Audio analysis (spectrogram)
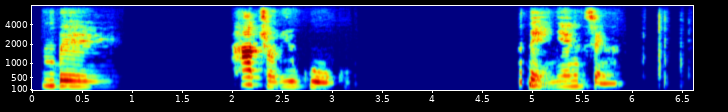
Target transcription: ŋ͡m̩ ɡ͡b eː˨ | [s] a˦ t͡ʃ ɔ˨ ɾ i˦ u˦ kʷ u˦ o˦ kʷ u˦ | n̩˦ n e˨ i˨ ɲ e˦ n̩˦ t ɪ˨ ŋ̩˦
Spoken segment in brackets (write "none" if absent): h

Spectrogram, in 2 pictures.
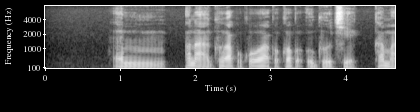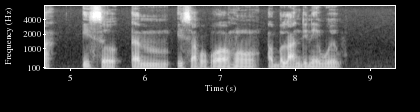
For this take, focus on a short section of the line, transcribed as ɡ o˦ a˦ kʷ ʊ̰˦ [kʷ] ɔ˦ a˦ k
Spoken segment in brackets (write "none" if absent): kʷ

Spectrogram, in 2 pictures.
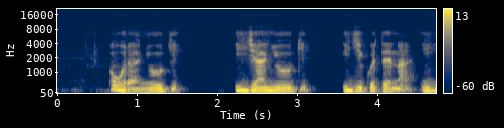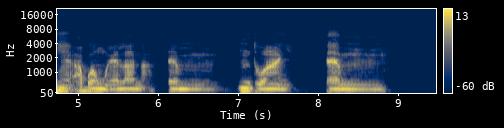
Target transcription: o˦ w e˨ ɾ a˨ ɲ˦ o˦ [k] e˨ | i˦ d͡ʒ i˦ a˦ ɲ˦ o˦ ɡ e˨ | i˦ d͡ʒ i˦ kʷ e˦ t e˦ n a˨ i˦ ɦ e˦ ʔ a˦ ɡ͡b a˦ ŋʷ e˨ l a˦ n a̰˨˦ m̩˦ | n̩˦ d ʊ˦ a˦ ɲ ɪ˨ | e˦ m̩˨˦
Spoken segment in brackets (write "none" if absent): ɡ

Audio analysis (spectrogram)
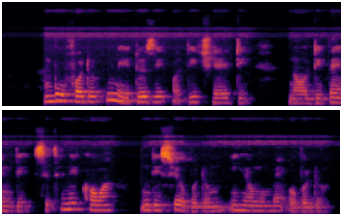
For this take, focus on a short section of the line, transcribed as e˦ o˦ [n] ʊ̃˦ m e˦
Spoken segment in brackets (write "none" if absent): m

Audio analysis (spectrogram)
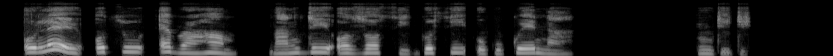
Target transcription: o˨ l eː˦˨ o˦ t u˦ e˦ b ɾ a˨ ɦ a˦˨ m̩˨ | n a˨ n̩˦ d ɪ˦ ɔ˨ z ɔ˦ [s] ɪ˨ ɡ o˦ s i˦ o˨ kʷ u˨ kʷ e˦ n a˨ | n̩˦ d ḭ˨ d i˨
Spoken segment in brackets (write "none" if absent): s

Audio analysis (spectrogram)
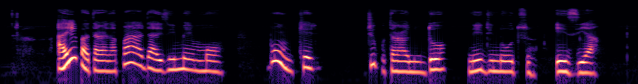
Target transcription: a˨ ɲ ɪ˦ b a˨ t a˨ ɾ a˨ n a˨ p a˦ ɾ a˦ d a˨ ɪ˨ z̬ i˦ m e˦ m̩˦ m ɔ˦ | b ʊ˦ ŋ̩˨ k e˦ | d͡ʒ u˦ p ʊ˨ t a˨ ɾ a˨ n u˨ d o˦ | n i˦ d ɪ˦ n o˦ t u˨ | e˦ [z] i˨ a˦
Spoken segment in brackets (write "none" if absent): z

